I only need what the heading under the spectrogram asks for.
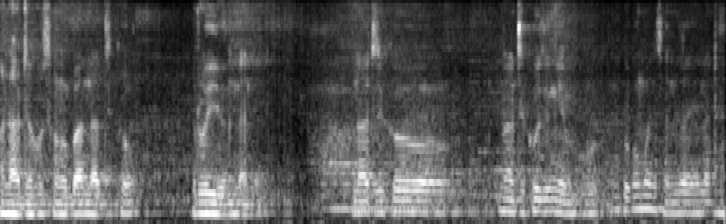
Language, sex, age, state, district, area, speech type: Bodo, male, 18-30, Assam, Chirang, rural, spontaneous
